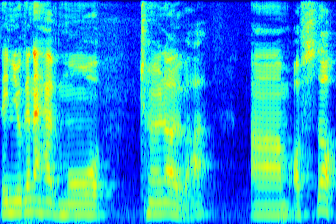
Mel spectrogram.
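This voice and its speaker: A man's medium-pitched voice with an Australian accent. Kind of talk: casual panel discussion. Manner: animated.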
